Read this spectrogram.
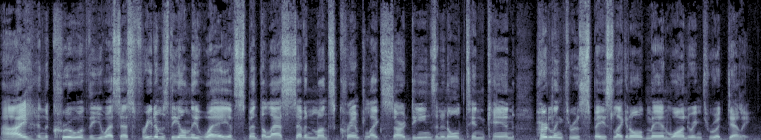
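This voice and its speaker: A man's voice: on the high side, moderate pace, slight background noise, lightly acted. A man playing a gung-ho, pompous American spaceship captain in a bombastic, earnest radio serial style. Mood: solemn narration. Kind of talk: 1950s radio serial parody acting.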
